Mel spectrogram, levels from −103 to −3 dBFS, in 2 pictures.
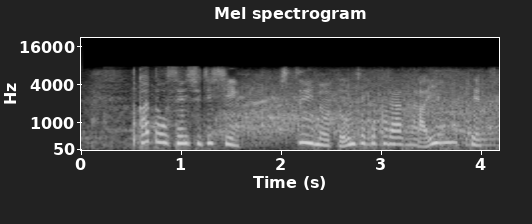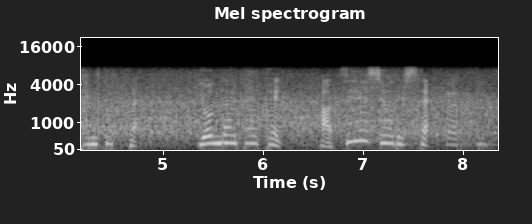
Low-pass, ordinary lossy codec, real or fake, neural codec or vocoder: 7.2 kHz; Opus, 16 kbps; fake; codec, 24 kHz, 3.1 kbps, DualCodec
